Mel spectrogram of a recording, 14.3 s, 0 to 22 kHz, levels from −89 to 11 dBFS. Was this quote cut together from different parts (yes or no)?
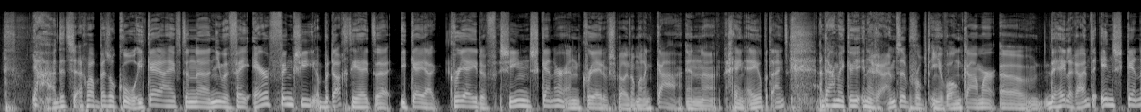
no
